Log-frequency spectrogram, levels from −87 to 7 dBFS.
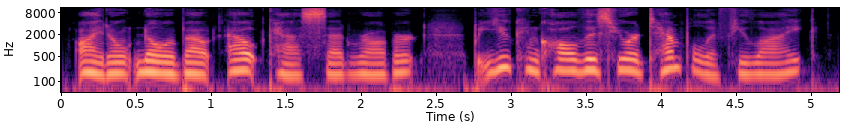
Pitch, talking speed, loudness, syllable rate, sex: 175 Hz, 195 wpm, -17 LUFS, 4.6 syllables/s, female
